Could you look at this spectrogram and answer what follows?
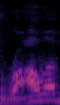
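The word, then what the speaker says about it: Rolla: um Iron Dale Missouri it's pronounced rala by the way I think I knew that thanks for the uh thanks for the pronunciation there I said Raa what like 20 times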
